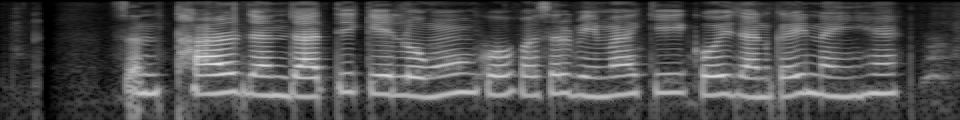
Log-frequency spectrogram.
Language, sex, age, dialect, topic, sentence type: Hindi, female, 25-30, Garhwali, banking, statement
